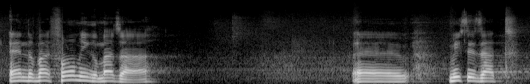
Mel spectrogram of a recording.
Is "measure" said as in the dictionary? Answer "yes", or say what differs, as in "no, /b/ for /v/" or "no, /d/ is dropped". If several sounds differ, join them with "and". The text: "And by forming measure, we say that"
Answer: no, /z/ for /ʒ/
